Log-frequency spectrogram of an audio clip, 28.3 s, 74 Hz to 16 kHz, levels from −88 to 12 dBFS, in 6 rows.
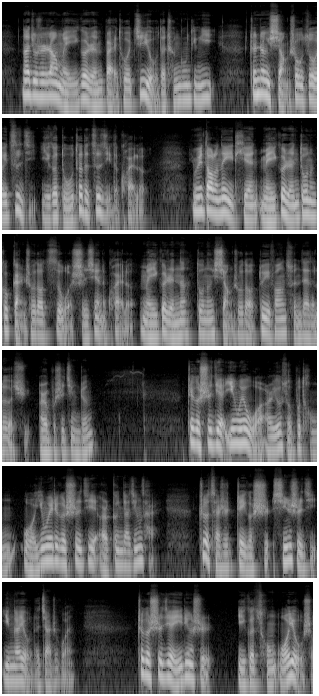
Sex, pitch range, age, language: male, 115-155 Hz, 20-39, Chinese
